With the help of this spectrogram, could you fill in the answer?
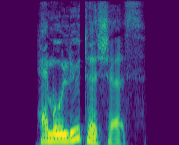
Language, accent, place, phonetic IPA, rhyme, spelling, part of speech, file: German, Germany, Berlin, [hɛmoˈlyːtɪʃəs], -yːtɪʃəs, hämolytisches, adjective, De-hämolytisches.ogg
- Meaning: strong/mixed nominative/accusative neuter singular of hämolytisch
